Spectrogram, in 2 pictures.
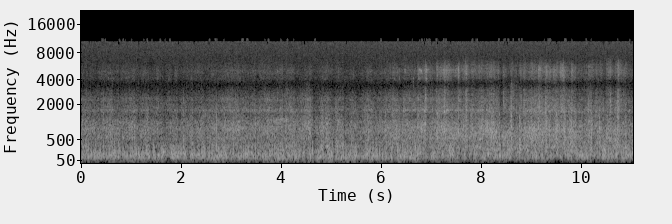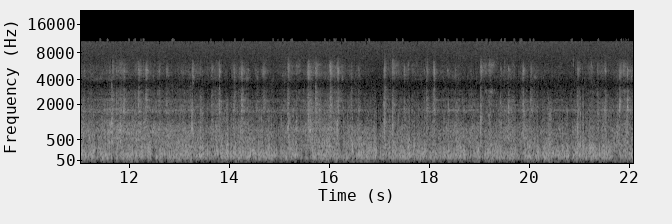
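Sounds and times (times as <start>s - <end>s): train coaches rumbling: 0.0s - 22.0s
wheels clicking over rail joints: 6.6s - 22.0s.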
